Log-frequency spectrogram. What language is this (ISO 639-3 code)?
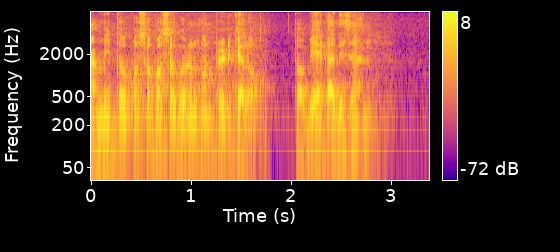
kok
